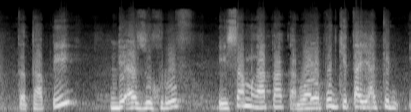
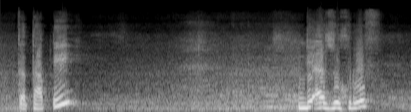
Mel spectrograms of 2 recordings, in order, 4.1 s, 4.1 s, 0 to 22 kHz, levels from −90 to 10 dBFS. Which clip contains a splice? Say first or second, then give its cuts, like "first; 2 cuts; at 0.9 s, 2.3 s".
first; 2 cuts; at 0.9 s, 2.0 s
